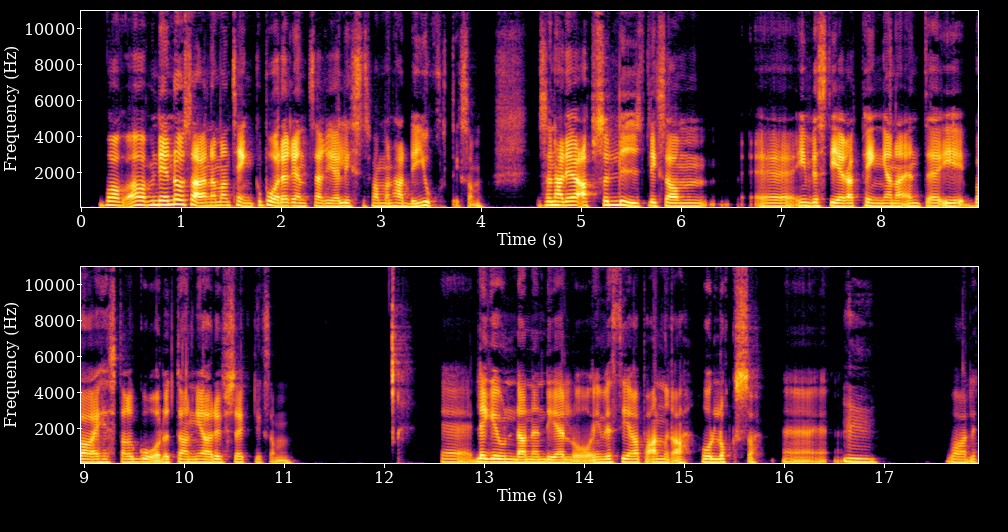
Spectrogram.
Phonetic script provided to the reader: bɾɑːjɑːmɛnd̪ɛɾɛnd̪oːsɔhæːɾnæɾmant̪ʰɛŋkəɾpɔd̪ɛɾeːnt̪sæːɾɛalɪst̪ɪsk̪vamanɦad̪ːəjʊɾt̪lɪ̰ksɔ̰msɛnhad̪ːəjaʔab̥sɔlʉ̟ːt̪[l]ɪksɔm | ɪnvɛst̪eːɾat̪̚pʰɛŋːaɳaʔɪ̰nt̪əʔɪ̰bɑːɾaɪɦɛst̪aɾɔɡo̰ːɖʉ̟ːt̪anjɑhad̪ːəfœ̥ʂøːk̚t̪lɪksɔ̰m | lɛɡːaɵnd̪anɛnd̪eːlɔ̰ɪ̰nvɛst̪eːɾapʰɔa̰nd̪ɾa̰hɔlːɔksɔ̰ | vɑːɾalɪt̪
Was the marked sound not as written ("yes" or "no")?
no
